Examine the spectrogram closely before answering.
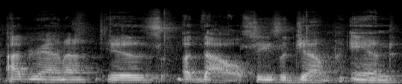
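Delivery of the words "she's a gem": normal talking voice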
